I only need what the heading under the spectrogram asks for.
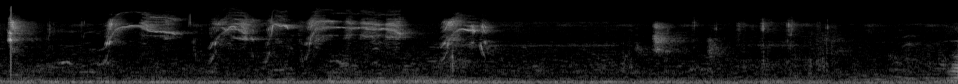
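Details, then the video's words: Little Janna, a young monkey, super angry at another monkey named Angel, cries out a warning: shrill, high squealing screeches, rising and falling, in a burst over the first five seconds, then scattered shorter squeaks. "Janna super angry monkey Angel, She cry warn to Angel"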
